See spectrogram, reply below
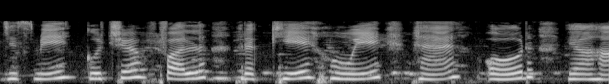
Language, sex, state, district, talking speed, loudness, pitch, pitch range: Hindi, female, Punjab, Pathankot, 80 wpm, -14 LUFS, 265 Hz, 250-300 Hz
